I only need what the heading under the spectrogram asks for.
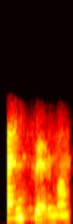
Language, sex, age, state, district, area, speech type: Gujarati, female, 18-30, Gujarat, Surat, urban, conversation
